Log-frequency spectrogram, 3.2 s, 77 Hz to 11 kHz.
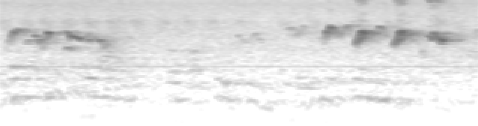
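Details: Singing red-whiskered bulbul used as a trapping decoy, 15 October 2017, a day the wind turned; a warbled whistled phrase, a pause, then a brighter burst of quick chirpy whistles.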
